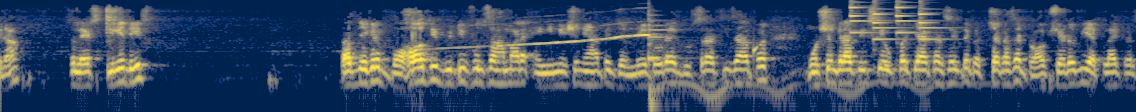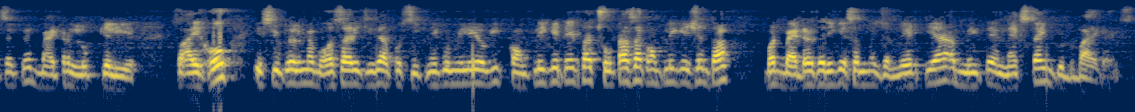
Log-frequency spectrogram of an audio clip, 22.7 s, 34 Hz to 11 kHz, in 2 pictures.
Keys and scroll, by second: 3.0 space.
